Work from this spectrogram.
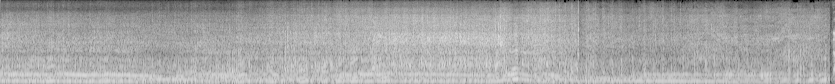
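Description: A riderless snowmobile's engine revs hard and continuously up close, its pitch wavering and surging as the sled runs on its own through snow.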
